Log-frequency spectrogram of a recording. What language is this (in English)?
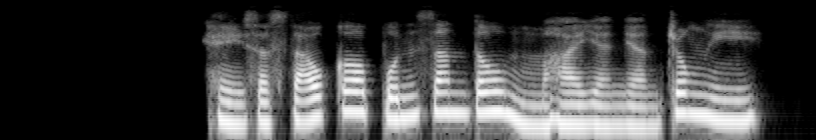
Cantonese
